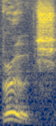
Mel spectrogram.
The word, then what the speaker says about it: brooch: A You can slot a feathered brooch. A feathered brooch is made by Am I pronouncing bru correctly?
